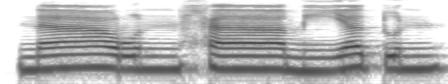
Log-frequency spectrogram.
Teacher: نون پر الف مدہ ہے 2 حرکات کھینچ کر پڑھیں گے، را پر تنوین ہے اور تنوین کے بعد حروف حلقی میں سے ہا آیا ہے، اس لیے ہم تنوین کی آواز کو ظاہر کر کے بنا غنہ کے جلدی پڑھیں گے۔ نار حامیۃ، ہا پر الف مدہ ہے 2 حرکات کھینچ کر حلق سے ادا کریں گے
